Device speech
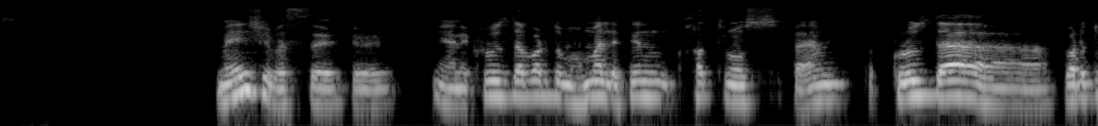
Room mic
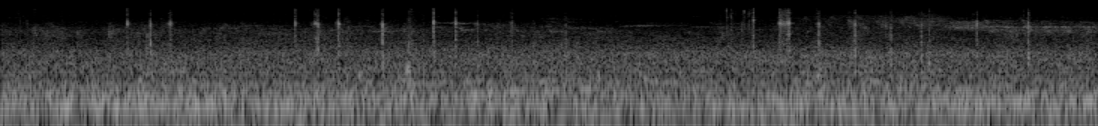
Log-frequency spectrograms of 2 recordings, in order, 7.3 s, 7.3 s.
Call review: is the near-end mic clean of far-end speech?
Yes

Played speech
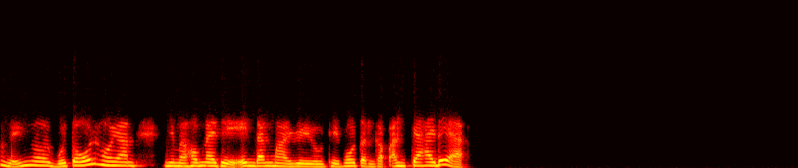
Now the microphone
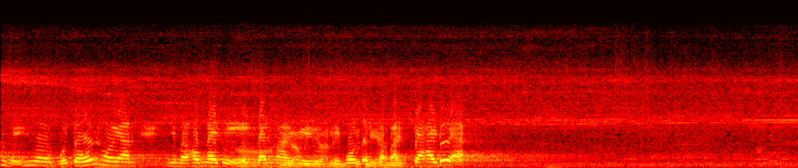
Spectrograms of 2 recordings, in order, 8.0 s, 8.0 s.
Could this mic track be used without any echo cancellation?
No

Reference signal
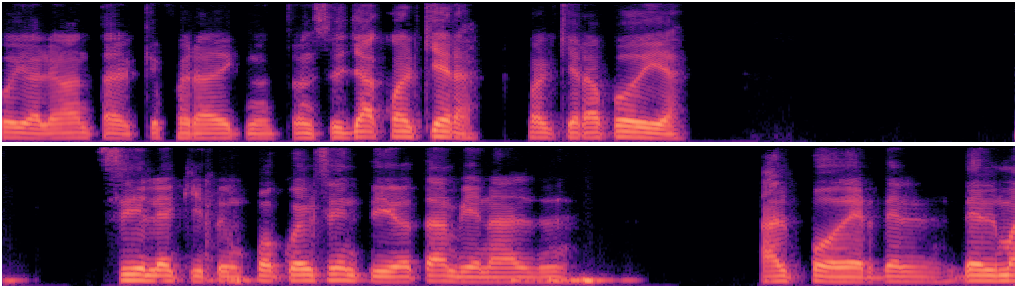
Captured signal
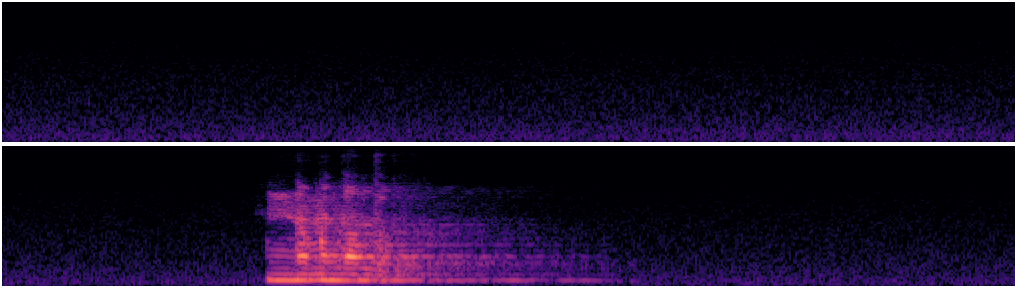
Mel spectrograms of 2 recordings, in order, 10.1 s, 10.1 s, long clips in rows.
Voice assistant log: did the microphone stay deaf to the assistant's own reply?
Yes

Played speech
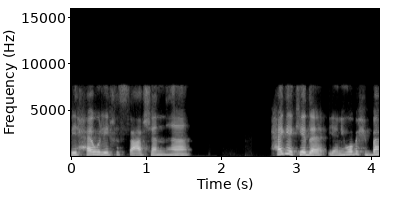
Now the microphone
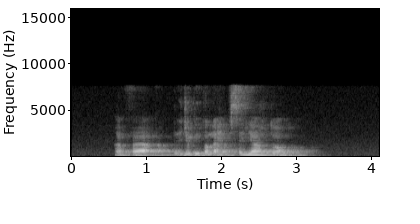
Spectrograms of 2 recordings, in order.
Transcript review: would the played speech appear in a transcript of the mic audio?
No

